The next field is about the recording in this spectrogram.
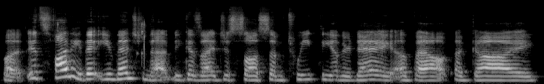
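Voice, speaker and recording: A woman in her fifties tells wry, irreverent stories as a podcast co-host. Her voice is bright and sits at a middle pitch. She talks in a casual, offhand way. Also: normal speed. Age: 50s. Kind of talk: casual chat.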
